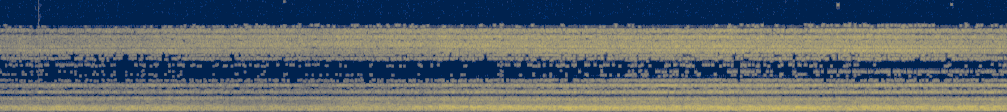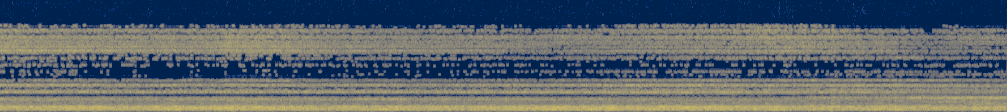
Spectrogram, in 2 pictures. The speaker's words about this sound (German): Und jetzt, wenn wir jetzt das Luftgeräusch mit Mikrofonierung hören könnten, zum ja, Vergleich.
